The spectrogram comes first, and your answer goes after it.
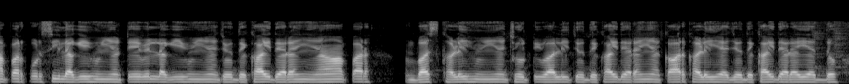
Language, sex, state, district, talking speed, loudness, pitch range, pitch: Hindi, male, Uttar Pradesh, Muzaffarnagar, 275 wpm, -21 LUFS, 115-120 Hz, 115 Hz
